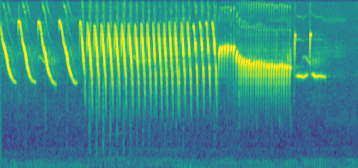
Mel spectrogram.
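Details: Training song of a Belgian canary: a few slow descending whistles, a long accelerating series of sweeping notes about five per second, then a level whistled trill and two short notes.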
